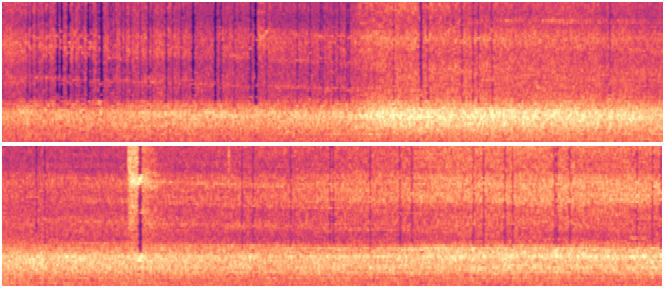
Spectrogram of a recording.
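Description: Double-deck Sydney Trains electric trains moving through a covered station platform: a steady rumble of wheels and traction motors that grows louder from about four and a half seconds in, with one sharp click near ten seconds.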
